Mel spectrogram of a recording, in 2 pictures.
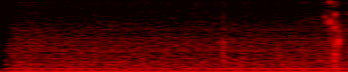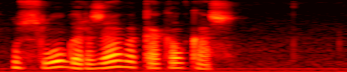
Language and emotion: Russian, neutral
